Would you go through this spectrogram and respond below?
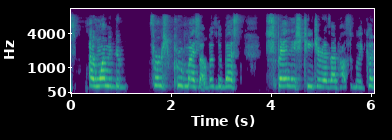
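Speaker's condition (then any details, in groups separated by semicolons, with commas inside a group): Cerebral palsy; spastic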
